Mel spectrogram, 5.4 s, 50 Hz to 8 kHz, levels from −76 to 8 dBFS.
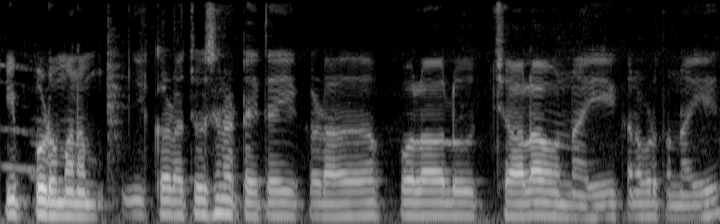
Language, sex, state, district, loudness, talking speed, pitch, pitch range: Telugu, male, Andhra Pradesh, Annamaya, -21 LUFS, 100 wpm, 125 Hz, 120-130 Hz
